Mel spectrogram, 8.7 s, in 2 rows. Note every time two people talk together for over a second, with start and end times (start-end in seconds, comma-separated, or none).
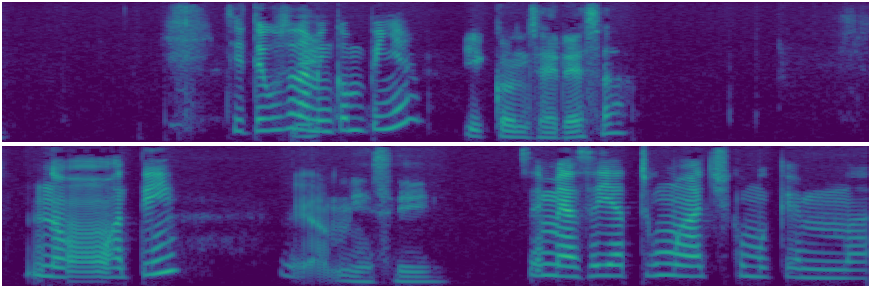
none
